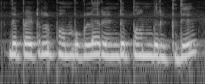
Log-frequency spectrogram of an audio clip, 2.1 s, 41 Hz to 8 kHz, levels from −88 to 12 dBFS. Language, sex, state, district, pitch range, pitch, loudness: Tamil, female, Tamil Nadu, Kanyakumari, 245-260 Hz, 255 Hz, -13 LUFS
